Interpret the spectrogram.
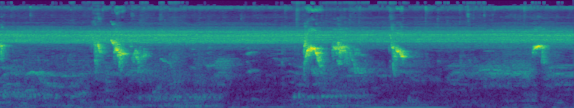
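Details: Lovebirds making sounds while eating: scattered thin, high chirps and squeaks, several clustered near the middle, set against a steady high hiss.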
